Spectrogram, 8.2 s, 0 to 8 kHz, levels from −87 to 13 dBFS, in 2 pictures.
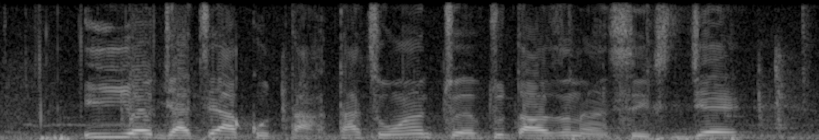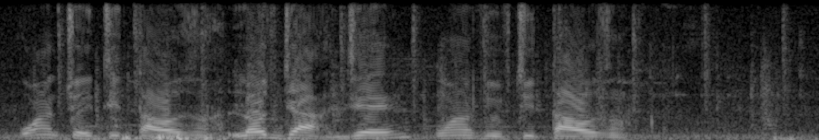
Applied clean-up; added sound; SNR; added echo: none; Wind / Boat, Water vehicle; 8 dB; none.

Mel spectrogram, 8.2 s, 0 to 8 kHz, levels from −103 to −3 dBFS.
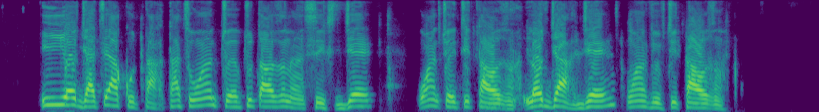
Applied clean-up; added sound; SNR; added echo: neural mask model Resemble Enhance denoiser.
